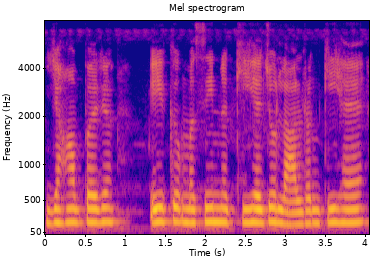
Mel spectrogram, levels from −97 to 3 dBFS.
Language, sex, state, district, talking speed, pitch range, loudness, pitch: Hindi, female, Uttar Pradesh, Lalitpur, 160 wpm, 185-195 Hz, -15 LUFS, 190 Hz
